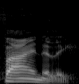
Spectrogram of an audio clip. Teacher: Accent tombé sur première syllabe là.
